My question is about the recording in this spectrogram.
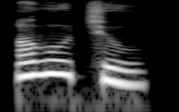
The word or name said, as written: ಅವೀಚಿ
